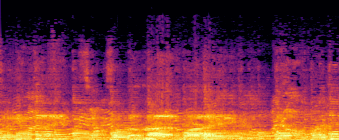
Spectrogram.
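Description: A teardrop-bodied, long-necked mandolin-family instrument strummed steadily through a live folk song, amplified, with no lyrics sung.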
